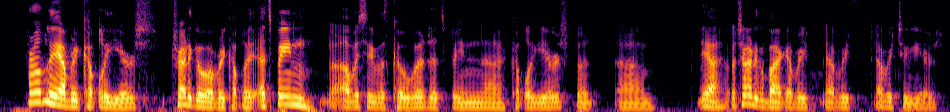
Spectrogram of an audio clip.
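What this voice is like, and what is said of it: Toned-down Irish accent. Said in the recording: “I've had to tamp down my accent a lot for you to be able to understand me ... is the accent like so thick?”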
